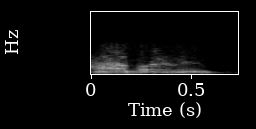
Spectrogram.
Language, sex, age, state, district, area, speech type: Bengali, male, 60+, West Bengal, Darjeeling, rural, conversation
